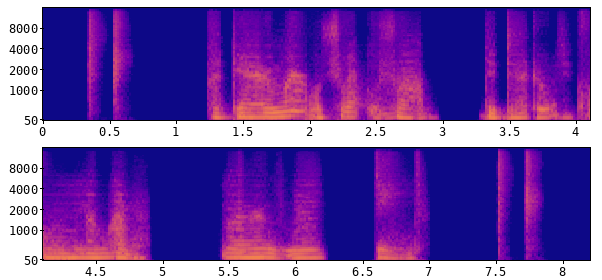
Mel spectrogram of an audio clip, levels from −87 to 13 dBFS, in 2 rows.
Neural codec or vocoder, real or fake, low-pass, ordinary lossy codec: codec, 44.1 kHz, 0.9 kbps, DAC; fake; 14.4 kHz; none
